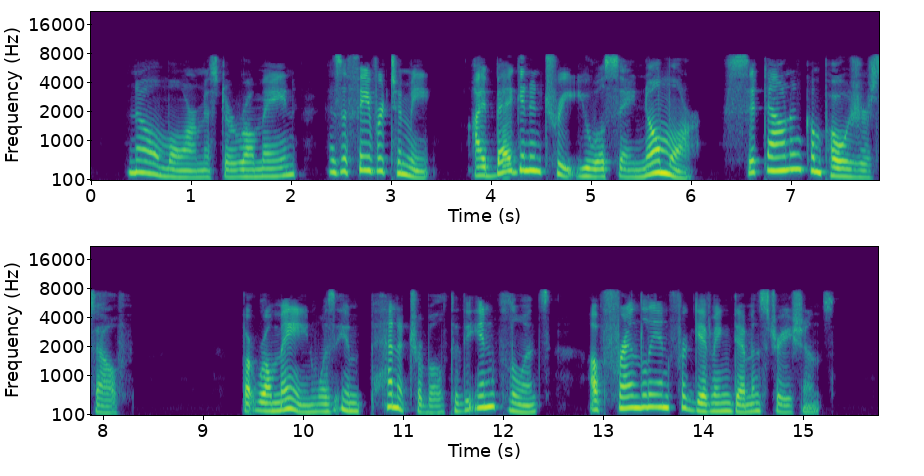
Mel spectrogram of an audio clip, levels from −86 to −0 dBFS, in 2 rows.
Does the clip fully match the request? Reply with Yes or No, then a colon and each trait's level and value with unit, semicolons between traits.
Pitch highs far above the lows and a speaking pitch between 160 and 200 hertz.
Yes: wide, 7.9 semitones; high, 190 Hz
